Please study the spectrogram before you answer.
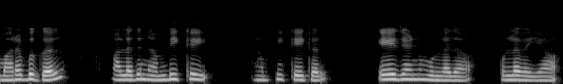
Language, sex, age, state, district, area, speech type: Tamil, female, 18-30, Tamil Nadu, Mayiladuthurai, rural, spontaneous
